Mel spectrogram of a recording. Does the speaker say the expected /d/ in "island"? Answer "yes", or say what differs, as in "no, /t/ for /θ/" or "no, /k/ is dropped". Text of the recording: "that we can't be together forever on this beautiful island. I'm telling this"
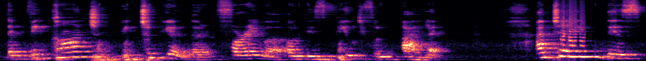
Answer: no, /d/ is dropped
